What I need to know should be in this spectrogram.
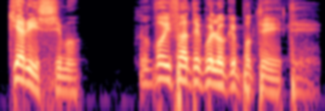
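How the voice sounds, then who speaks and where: A man's voice: mid-range voice, very animated, slow pace, no room sound, studio quality. A man reading a sardonic forensics chief. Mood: firm. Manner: mocking, demanding. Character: sardonic male forensics chief, teasing colleague.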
